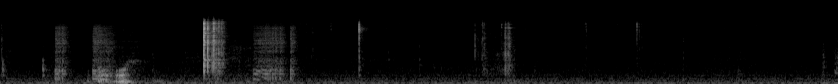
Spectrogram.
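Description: Loose plastic Lego pieces clattering and clicking as they are handled and sorted. The loudest is a sharp rattle about two seconds in, followed by a brief shuffle, then scattered small clicks.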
